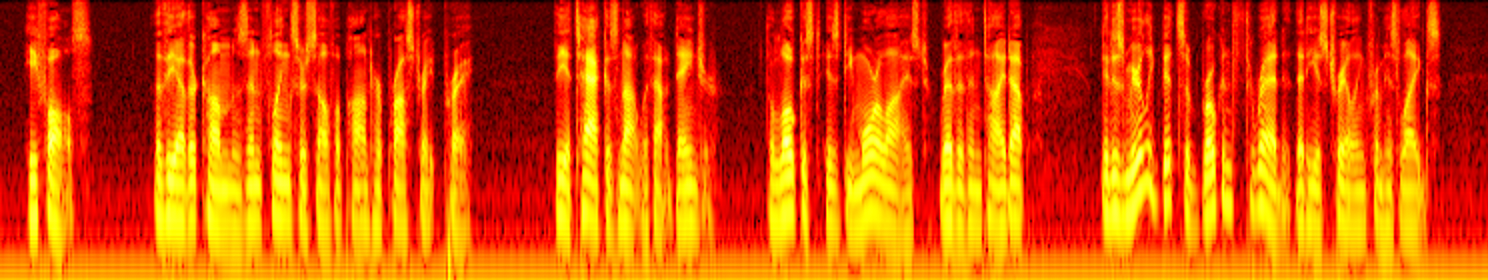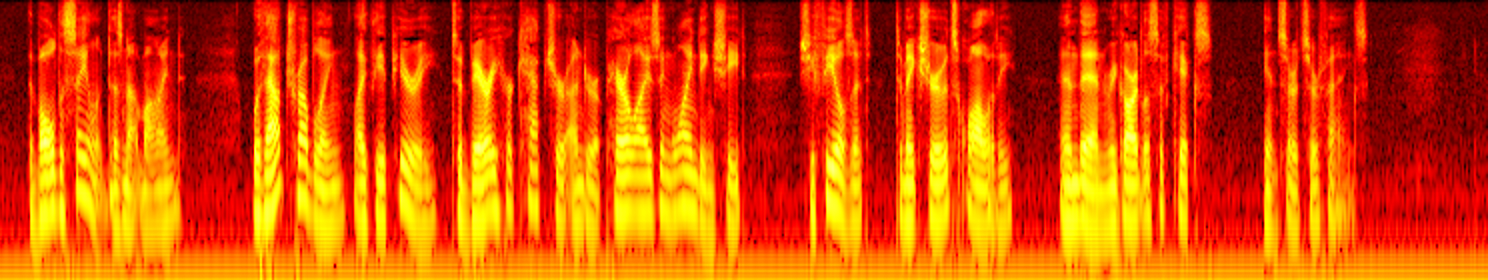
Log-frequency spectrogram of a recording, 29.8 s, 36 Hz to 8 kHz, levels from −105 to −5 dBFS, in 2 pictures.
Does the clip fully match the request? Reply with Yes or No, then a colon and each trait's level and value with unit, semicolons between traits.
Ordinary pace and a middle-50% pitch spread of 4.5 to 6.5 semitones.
No: average, 155 wpm; average, 4.1 semitones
